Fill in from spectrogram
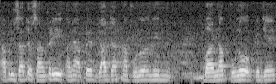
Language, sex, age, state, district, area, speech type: Gujarati, male, 60+, Gujarat, Narmada, urban, spontaneous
